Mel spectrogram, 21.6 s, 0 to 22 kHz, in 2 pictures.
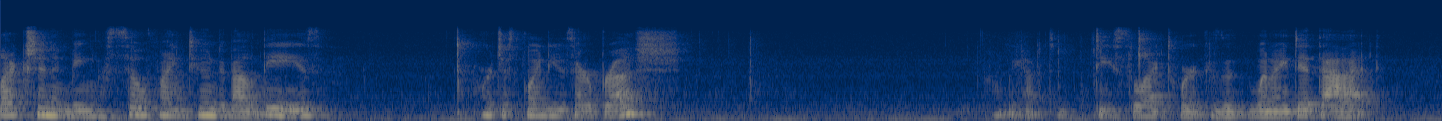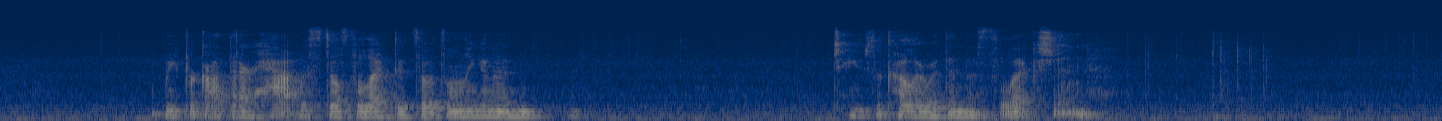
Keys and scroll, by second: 8.1 ctrl+d.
